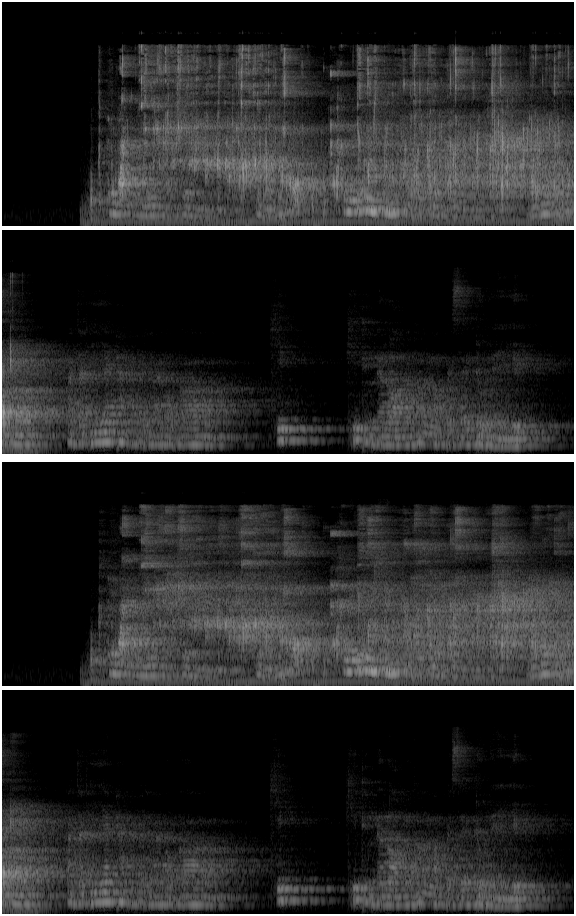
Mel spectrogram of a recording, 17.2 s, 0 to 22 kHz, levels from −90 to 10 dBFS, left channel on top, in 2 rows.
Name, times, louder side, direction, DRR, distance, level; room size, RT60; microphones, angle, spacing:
sound 1, 1.3-8.8, left 5 dB, 70° left, 0.4 m, -38 dB
voice 1, 1.6-3.3 3.8-4.3 5.0-7.4 7.8-9.0 9.3-11.7 12.6-12.8 13.7-16.4, equal, 25° right, -6 dB, 1.5 m, -47 dB
5.8 x 4.8 x 6.0 m, 2.8 s
head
